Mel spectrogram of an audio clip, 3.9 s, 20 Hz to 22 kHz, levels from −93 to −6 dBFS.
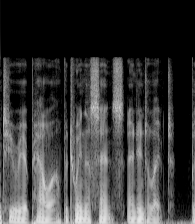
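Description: From start to finish the speech sounds low, heavy and dragging. It runs at 0.726 times normal speed, with every pitch dropped by 5.55 semitones. This is a wrong sample rate fault: the samples were replayed slower than recorded, with no conversion, which fits 22 kHz audio played at 16 kHz.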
